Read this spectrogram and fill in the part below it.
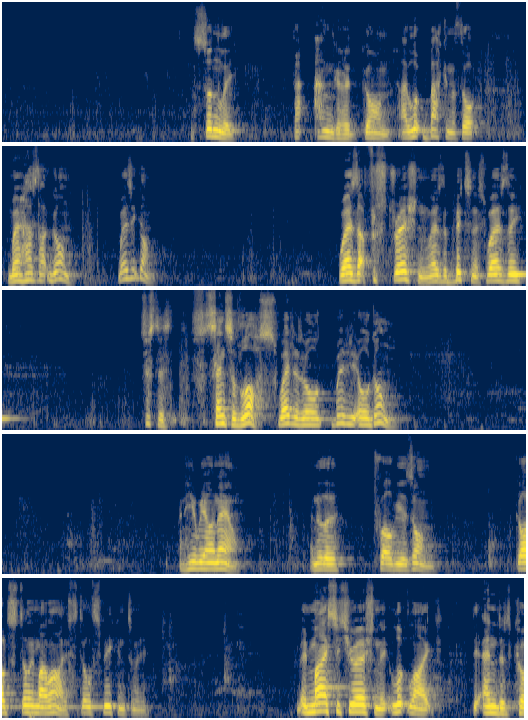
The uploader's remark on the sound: At King's Church, Cockermouth, as an audio file.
